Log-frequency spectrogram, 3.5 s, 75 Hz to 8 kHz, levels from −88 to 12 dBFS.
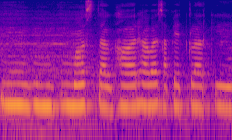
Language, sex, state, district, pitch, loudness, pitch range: Chhattisgarhi, female, Chhattisgarh, Bilaspur, 235 Hz, -23 LUFS, 230-240 Hz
